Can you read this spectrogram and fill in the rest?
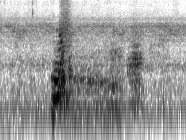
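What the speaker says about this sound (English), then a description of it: "Luna, you don't need to bark at him." A pet dog indoors gives one sharp, close bark, then a softer second yip about a second later, over quiet room tone.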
